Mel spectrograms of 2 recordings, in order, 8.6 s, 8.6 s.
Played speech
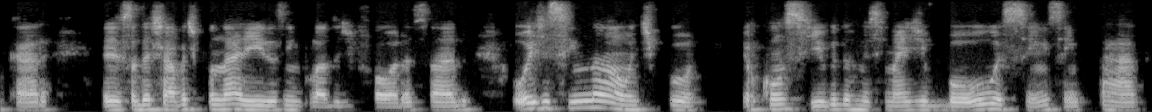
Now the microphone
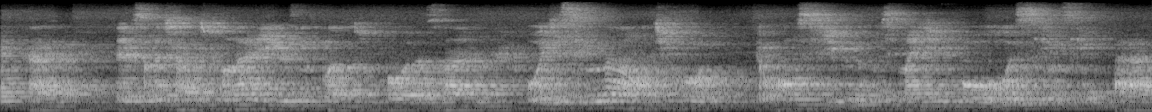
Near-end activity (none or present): none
